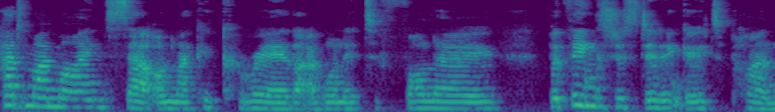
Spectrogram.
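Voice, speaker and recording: Her intonation fairly even, a woman speaks at a medium pitch with a British accent. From UK. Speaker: podcast co-host. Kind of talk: casual chat. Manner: halting.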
